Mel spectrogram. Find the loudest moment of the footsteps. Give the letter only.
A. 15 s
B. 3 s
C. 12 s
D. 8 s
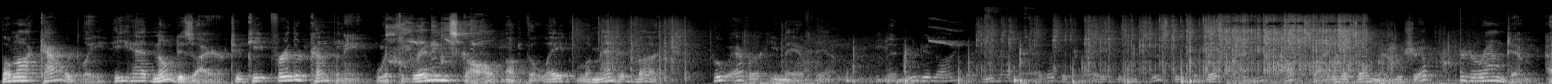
C.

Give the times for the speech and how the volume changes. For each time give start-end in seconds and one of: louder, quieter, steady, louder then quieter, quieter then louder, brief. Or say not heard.
0.0-15.4 quieter then louder.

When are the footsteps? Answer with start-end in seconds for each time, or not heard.
7.2-15.0.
